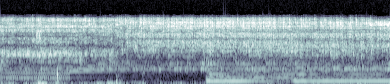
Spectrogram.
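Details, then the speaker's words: FTX Outback RC car on a bench power supply, motor bearing freshly lubed, gearbox run: steady high-pitched electric motor whir with fine gear chatter; slightly noisy but normal gearbox running. "alright let's see what the gear box sounds like probably be a bit noisy so they turn the cart down juice she goes"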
